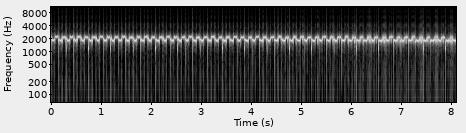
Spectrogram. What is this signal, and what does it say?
SSTV (slow-scan television), Martin 1.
